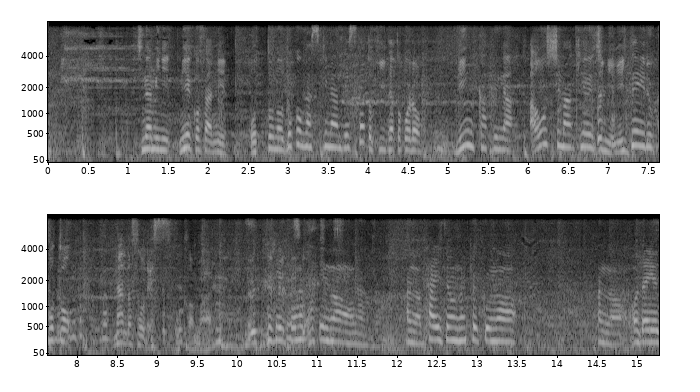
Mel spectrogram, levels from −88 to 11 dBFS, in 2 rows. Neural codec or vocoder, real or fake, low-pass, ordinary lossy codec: codec, 16 kHz in and 24 kHz out, 2.2 kbps, FireRedTTS-2 codec; fake; 7.2 kHz; none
